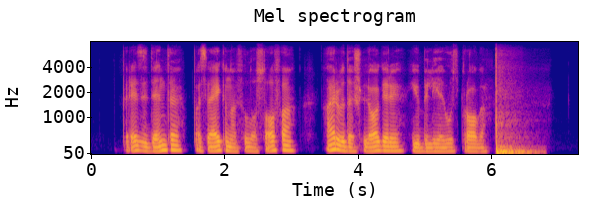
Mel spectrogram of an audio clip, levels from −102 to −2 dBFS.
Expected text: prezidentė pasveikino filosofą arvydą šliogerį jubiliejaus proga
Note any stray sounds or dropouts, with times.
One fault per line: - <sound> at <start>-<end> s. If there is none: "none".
- thud at 6.1-6.8 s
